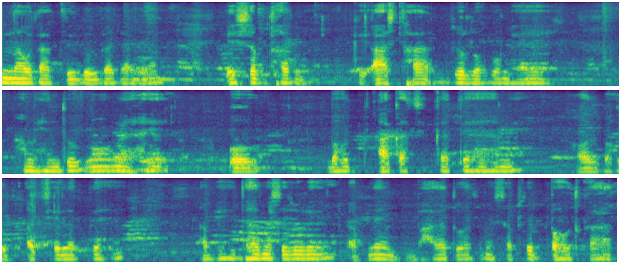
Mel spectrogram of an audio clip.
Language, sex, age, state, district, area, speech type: Hindi, male, 45-60, Uttar Pradesh, Prayagraj, rural, spontaneous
